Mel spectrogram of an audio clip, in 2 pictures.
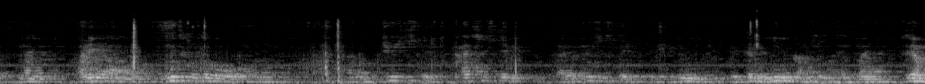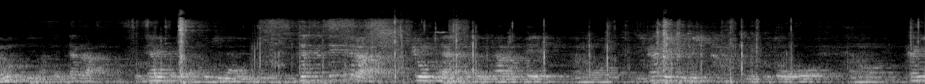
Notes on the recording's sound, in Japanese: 音質：２。主催：近代文学研究会（雑誌「城」の研究会）。場所：佐賀市民会館。近代文学研究会 例会 二百回記念講演会として行われた。ノイズが多く、ホールの残響音もあって 聞き取りづらい。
